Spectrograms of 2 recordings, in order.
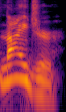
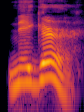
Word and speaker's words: Niger: twisted and turned, but it's not pronounced Niger. It's Niger.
